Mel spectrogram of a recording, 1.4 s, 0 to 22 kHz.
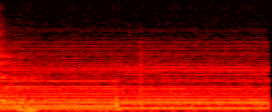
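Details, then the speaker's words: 1968 Twin amplifier, hunting noises with ground tests: a steady low mains hum with faint buzz above it that grows louder when the ground wire is moved to the transformer's common point. "je rajoute une ronfle ici sur le point le commun du transformateur la route augmente"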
